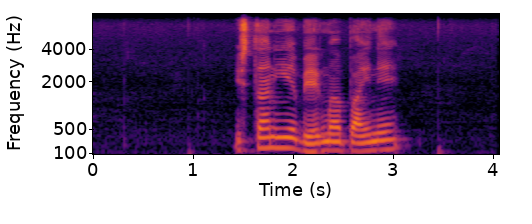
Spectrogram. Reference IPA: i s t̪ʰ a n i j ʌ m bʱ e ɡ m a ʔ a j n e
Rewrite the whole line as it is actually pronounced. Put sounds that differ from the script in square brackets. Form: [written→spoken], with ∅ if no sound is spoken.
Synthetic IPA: i s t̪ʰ a n i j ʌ [m→∅] bʱ e ɡ m a [ʔ→p] a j n e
